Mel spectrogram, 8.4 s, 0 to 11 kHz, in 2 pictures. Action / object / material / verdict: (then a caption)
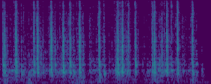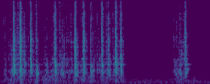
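tap / metal portable typewriter / metal / none. Fingertips type steadily on the keys of a vintage teal metal portable Underwood Olivetti Lettera 22 typewriter with paper loaded. Rapid, bright, crisp key strikes come in dense bursts, with a brief pause near the middle and a near-silent gap before one last short flurry.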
